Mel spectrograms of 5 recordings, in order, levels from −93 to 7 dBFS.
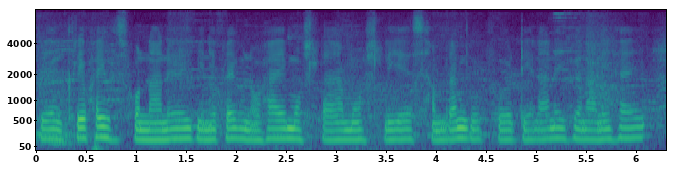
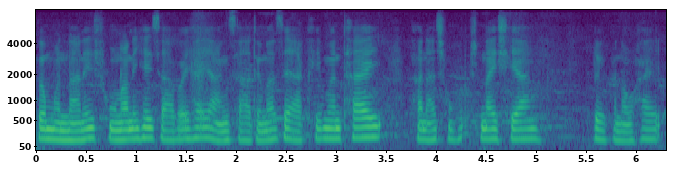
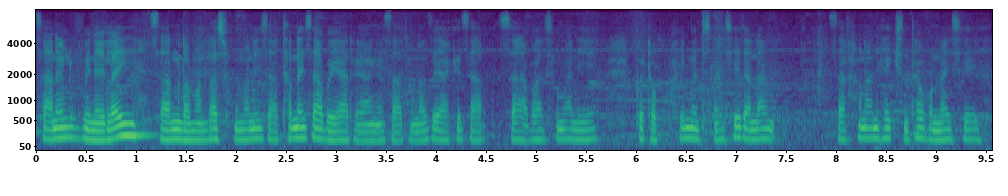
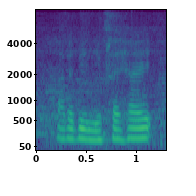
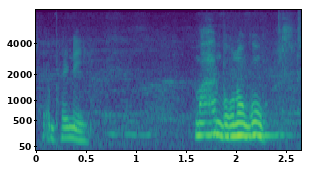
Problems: constant background noise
